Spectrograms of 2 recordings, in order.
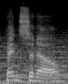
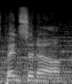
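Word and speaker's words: Chase Briscoe: Tes Chase Pino now originally I saw Chase Pino and I thought oh Pino and someone said no it's like the Renault you know what I mean it's like you know how Americans say renol instead of Renault Chase penso is the exact same one I was like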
